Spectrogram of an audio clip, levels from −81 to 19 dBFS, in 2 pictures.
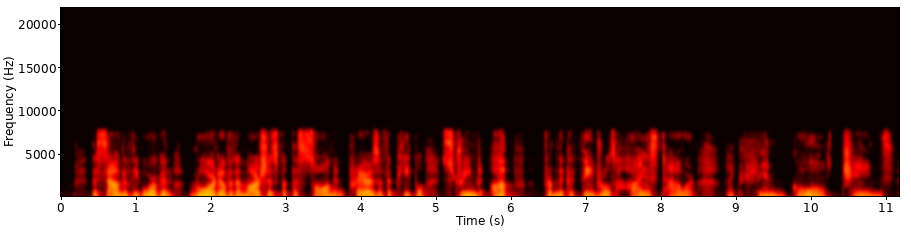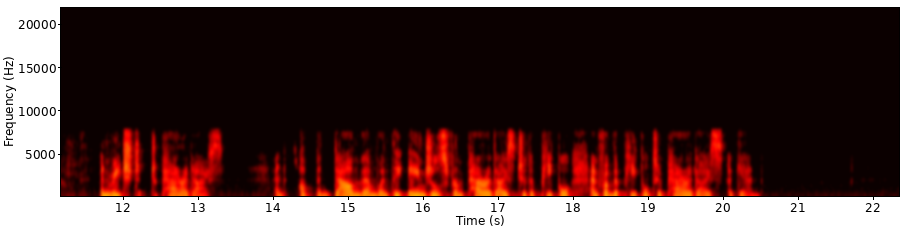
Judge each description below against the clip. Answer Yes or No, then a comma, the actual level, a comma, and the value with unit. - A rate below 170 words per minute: Yes, average, 140 wpm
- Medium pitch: Yes, medium, 175 Hz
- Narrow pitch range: No, average, 3.3 semitones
